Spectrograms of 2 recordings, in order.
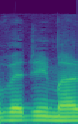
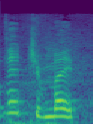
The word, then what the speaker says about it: Vegemite: You guys say Vegemite. We just say Vegemite. Vegemite. Because we say it the way that we would read it.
